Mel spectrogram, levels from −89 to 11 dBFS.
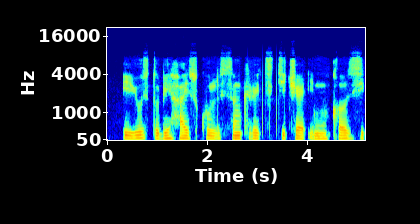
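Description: Something in the chain, likely interference from nearby equipment or a faulty connection or power supply, injects a regular pulse into this speech recording, producing a train of clicks from 2.65 to 3.54 s, just after "to be high school". About seven near-identical clicks arrive at a steady 6.8 per second, heard as an even ticking that rises a few decibels above the speech and carries on through any gaps between words.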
